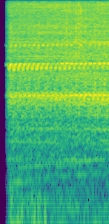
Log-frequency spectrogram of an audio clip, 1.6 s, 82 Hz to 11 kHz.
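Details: 2009 Audi A4 2.0 Quattro running, after sitting a few days, with a rough idle and loss of power: a loud, steady high whistle with a second tone above it. Cause was a failed PCV valve diaphragm; replacing the diaphragm fixed it.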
